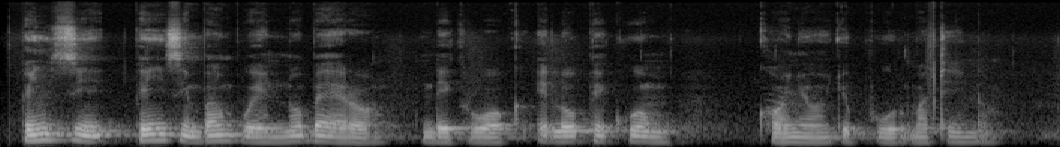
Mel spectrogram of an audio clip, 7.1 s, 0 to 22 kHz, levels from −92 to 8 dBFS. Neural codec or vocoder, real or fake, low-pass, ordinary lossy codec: vocoder, 44.1 kHz, 128 mel bands every 512 samples, BigVGAN v2; fake; none; none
